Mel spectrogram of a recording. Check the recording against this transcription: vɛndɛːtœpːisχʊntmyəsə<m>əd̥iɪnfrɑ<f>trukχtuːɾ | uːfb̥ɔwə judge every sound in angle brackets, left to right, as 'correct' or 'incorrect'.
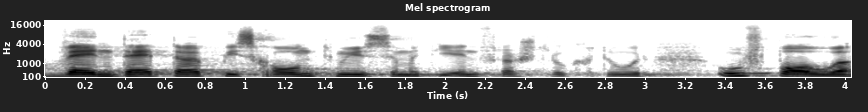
correct, incorrect: ʃ

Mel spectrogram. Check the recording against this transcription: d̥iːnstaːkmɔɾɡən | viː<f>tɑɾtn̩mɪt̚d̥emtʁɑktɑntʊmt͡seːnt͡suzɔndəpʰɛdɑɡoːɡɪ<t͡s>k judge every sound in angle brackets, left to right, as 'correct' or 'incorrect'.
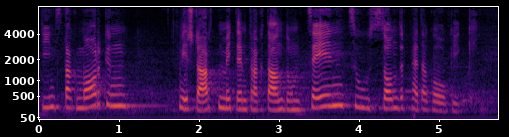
incorrect: ʃ, incorrect: none

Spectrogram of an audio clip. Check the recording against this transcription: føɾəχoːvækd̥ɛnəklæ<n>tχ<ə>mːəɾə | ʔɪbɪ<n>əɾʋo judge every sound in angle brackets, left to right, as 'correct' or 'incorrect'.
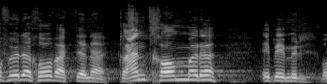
correct, incorrect: ɑ, incorrect: m

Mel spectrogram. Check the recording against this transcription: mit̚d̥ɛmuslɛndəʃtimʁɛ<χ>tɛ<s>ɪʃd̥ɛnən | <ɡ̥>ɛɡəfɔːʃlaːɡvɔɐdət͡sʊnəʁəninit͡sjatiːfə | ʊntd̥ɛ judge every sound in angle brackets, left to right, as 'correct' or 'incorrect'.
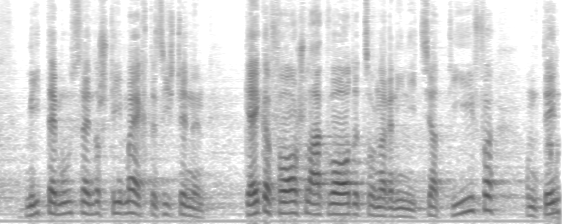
correct, correct, correct

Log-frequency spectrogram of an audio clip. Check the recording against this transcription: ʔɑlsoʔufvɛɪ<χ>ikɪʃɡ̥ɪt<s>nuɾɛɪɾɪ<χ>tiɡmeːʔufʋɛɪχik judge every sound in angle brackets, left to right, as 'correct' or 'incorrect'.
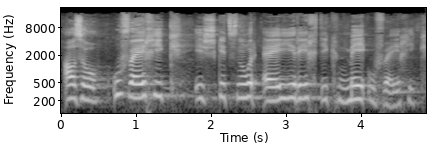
correct, correct, correct

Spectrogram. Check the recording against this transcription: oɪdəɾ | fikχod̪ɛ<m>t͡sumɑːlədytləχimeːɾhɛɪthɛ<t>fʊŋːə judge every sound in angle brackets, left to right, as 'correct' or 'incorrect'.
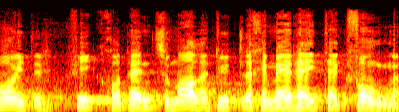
incorrect: n, incorrect: k

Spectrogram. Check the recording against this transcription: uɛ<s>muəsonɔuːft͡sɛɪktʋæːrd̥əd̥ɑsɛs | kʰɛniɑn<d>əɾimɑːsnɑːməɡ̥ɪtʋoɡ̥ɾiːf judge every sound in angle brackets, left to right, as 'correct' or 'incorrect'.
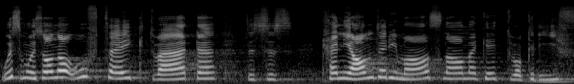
correct, correct

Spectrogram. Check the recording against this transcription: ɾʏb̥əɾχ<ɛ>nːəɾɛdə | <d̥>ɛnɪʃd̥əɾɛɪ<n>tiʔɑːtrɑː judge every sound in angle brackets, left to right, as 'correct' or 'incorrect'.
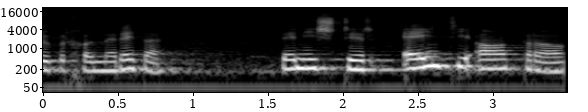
incorrect: œ, correct, correct

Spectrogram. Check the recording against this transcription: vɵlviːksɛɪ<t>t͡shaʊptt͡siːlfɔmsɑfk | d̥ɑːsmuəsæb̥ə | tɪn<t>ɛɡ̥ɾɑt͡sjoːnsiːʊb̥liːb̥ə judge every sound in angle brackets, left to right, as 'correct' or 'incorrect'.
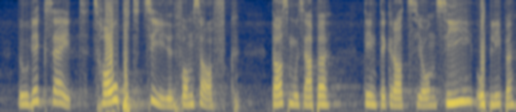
correct, correct

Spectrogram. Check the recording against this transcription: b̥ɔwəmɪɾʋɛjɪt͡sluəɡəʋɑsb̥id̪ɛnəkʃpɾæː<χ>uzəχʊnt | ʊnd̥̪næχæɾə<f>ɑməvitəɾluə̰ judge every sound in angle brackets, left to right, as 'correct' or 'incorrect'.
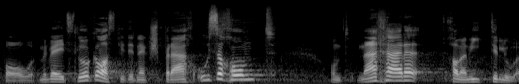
correct, incorrect: χ

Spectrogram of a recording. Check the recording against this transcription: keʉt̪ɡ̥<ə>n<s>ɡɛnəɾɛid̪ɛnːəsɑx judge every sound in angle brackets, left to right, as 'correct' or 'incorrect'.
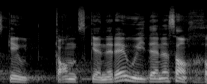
incorrect: ɑ, correct

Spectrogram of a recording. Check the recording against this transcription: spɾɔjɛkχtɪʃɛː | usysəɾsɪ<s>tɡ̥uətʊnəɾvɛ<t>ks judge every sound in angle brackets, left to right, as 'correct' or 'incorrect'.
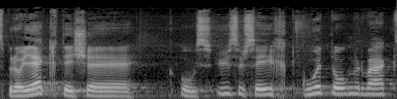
incorrect: χ, incorrect: none

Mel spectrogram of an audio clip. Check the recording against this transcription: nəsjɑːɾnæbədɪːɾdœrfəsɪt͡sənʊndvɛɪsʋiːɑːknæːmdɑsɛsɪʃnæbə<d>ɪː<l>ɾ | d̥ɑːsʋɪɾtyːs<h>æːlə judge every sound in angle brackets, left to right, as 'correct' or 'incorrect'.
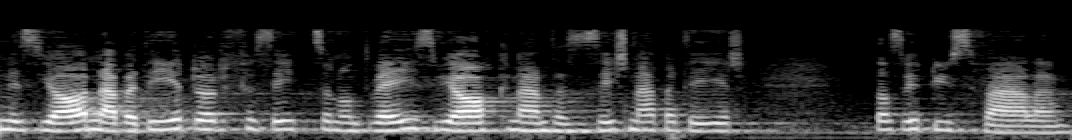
correct, incorrect: none, incorrect: f

